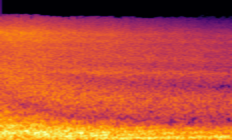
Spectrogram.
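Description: Jet airliner flying past: a loud rush of jet engine noise whose hiss slowly fades away while a low rumble carries on.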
